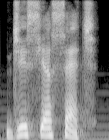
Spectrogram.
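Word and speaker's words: diciassette: Em italiano, 17 se pronuncia disse a sete, que pode ser rearranjado para formar a palavra VIX, que significa eu vivi.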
